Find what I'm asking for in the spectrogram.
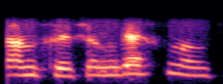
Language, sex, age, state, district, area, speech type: Kashmiri, female, 30-45, Jammu and Kashmir, Bandipora, rural, conversation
